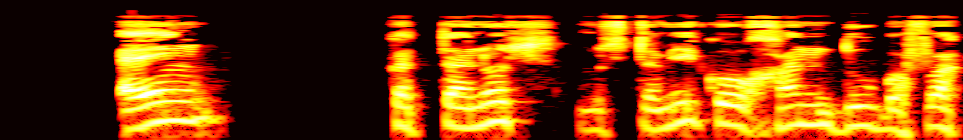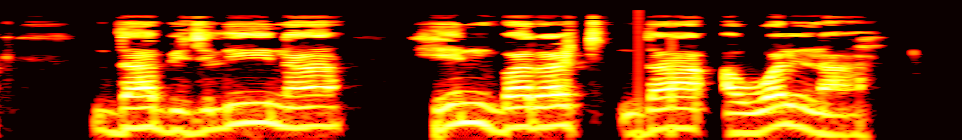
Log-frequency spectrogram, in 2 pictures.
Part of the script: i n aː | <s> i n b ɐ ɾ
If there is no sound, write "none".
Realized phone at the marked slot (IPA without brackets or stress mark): h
